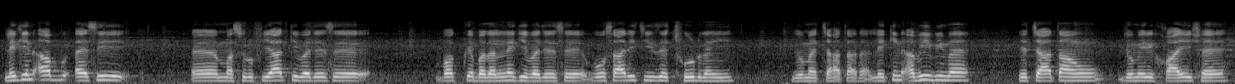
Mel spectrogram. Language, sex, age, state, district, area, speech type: Urdu, male, 18-30, Uttar Pradesh, Shahjahanpur, urban, spontaneous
